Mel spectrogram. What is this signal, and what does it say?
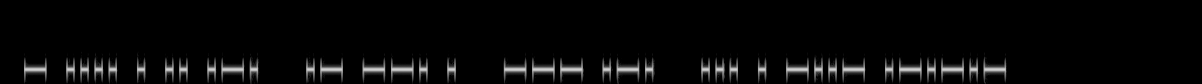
Morse code, heard as a keyed tone, about 17 wpm, 700 Hz. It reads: THEIR AGE OR SEX.
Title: Sentences from Top 1600 Words 17wpm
